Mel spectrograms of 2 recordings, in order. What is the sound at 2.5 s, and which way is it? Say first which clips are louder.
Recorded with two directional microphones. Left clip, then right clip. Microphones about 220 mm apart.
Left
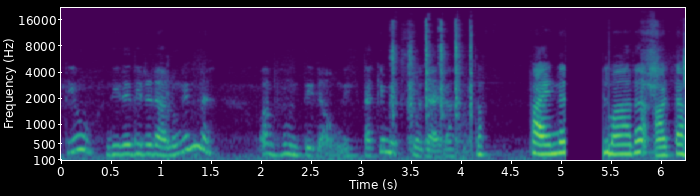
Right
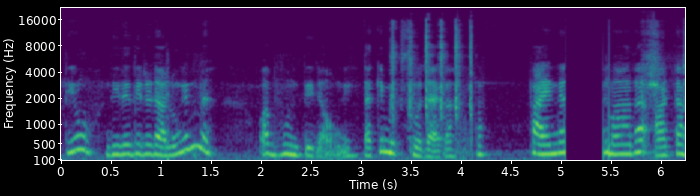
A woman's voice: right 5 dB; 55° right (ahead or behind).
